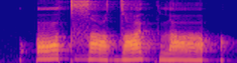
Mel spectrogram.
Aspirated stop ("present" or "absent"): absent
